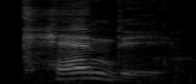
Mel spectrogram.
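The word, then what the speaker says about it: Kandy: go to sri lanka is called candy except they spell it with a k' instead of a c' in candy of course you can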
